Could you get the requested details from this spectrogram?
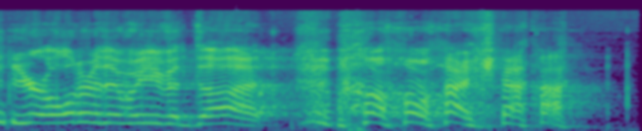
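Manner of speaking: words squeezed out between high laughs; can barely talk for laughing; helpless laughter. Real, not acted. Cracking up at the old YouTube video, laughing hard.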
